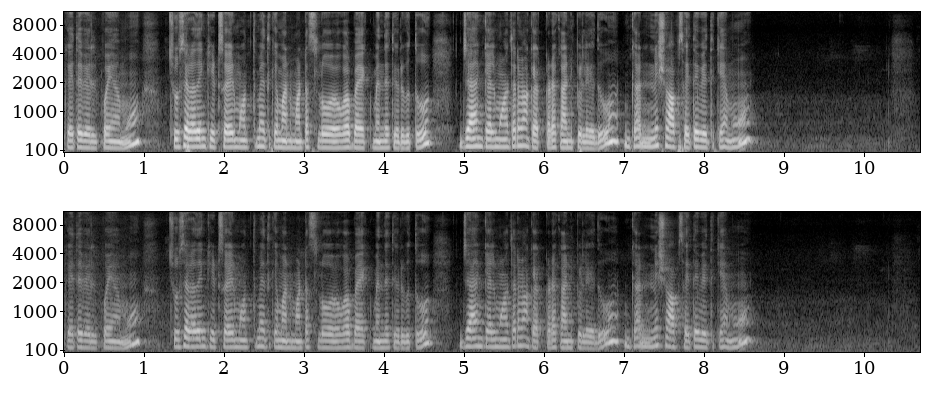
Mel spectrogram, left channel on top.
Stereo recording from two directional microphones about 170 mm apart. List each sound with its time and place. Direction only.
0.0 s a woman's voice: 40° left (ahead or behind)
